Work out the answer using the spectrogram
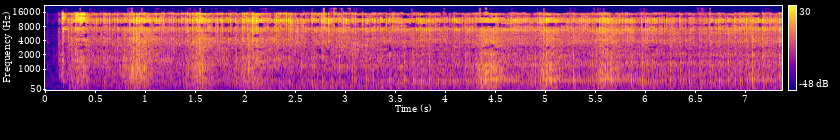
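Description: Small two-stroke fires and keeps running with a buzzy, slightly uneven idle and a few blips of throttle; runs fine.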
